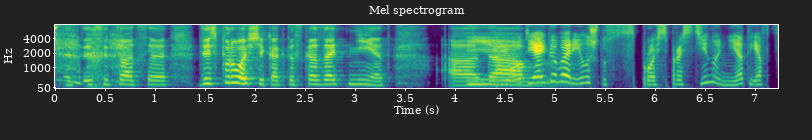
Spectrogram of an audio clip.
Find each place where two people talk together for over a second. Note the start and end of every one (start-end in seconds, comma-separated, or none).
4.1-5.3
